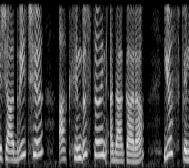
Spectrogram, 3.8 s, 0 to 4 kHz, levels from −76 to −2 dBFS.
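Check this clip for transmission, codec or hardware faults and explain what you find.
One fault runs through the whole speech clip, heard over a narrowband call path with nothing above 4 kHz.

Gain pumping, throughout: input gain likely set far too high, with a fast limiter clamping each loud syllable. The gain swings by around 15 dB, so levels sound squashed.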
